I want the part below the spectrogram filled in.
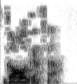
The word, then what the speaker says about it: Golgotha: In Aramaic, it's pronounced Golgotha.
